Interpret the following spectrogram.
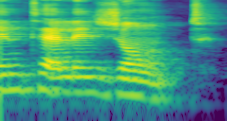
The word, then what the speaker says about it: intelligente: We would just add an E to make it feminine. Il est intelligent. Elle est intelligente. Again, that E tells you to pronounce that last consonant before it.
